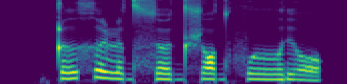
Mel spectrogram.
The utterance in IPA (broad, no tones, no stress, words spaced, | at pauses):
ʈəxəɭəd sœdʃɒd fɤɾʲɔ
